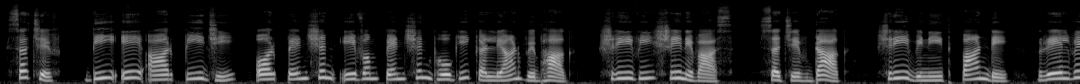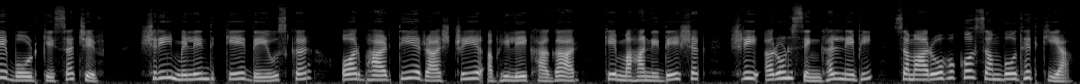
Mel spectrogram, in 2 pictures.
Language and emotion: Hindi, neutral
